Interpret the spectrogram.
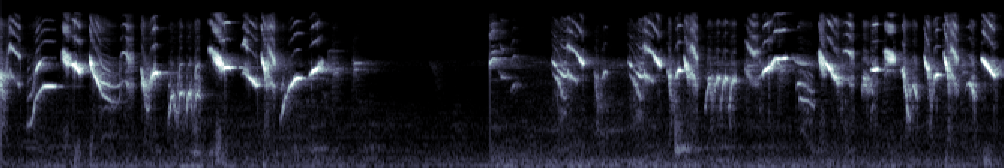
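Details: Young canary in singing training, copying a master song: fast high chirps and down-swept whistles, a pause of about a second, then a renewed burst of twittering.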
